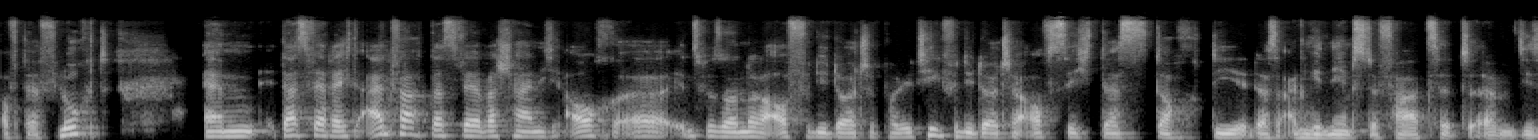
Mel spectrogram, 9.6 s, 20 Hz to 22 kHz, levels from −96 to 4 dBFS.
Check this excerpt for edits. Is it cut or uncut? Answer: cut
